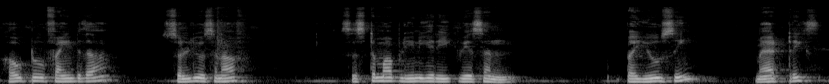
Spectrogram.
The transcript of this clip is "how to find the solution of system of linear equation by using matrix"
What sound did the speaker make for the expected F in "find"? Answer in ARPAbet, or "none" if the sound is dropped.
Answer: F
